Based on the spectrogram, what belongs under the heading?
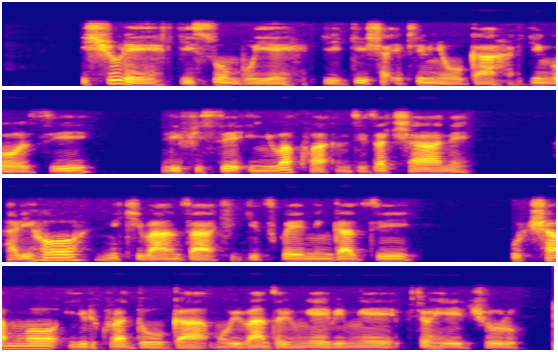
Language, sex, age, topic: Rundi, male, 36-49, education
